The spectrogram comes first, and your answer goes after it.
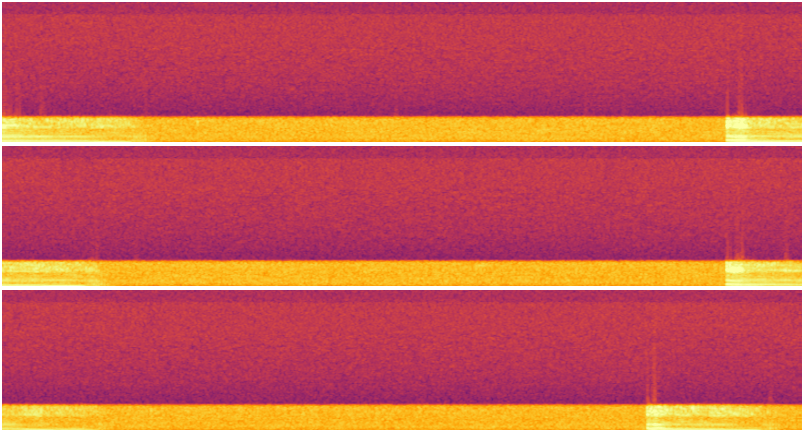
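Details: Deep in sleep, a cat snores rhythmically, with four low, droning, harmonic breaths spaced roughly every three and a half to four seconds, each ending in a slight downward slide. The room is otherwise quiet.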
